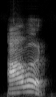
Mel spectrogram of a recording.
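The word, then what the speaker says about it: hour: लग जाएगा हमारा एन लग जाएगा जैसे कि आवर तो आवर हमारी स्पेलिंग क्या होती है और यूअर लेकिन स्टार्टिंग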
